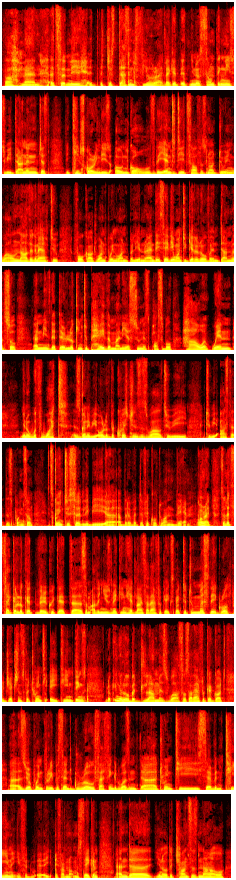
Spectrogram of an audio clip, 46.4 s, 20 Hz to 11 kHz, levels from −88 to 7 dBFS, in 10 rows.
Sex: male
